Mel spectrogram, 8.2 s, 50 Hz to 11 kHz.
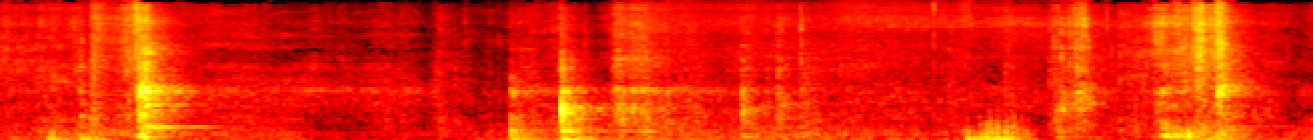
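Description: A 14-inch trowel scraping across the wall in several passes, spreading and smoothing a skim coat of joint compound over textured drywall.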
